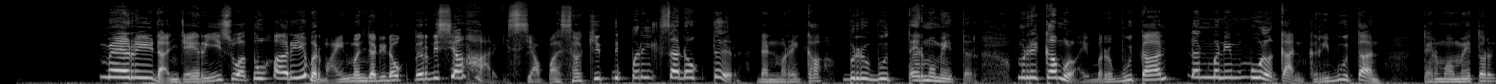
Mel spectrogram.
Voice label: locutor indonesia indonesian voiceover; locutor indonesio

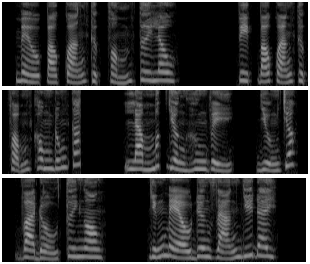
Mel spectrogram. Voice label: vietnamese female voiceover locutora vietnamita

